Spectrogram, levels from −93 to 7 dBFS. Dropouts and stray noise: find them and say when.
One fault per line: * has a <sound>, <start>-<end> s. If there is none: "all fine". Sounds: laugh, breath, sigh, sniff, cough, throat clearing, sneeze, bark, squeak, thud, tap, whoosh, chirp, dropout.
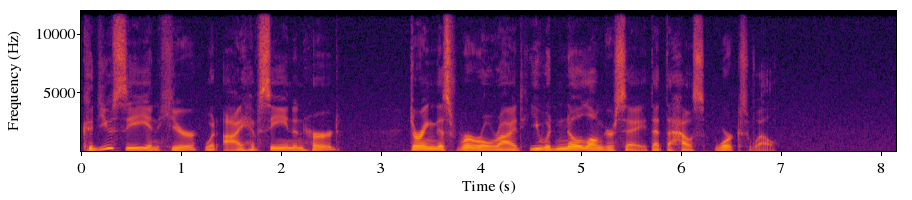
all fine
